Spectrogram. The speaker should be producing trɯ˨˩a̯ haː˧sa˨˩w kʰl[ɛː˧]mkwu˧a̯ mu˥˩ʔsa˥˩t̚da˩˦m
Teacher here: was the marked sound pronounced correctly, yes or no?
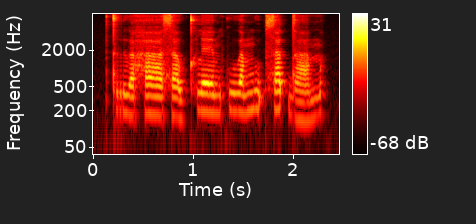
yes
